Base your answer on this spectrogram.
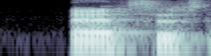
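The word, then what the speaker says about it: Thurstaston: No, how do you actually say it? – Cancel the show. So, Thursasten first one. Come on, number two. – Okay, how do you say how do you say it? – Thurston. – The first one. Thurston. I got it.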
